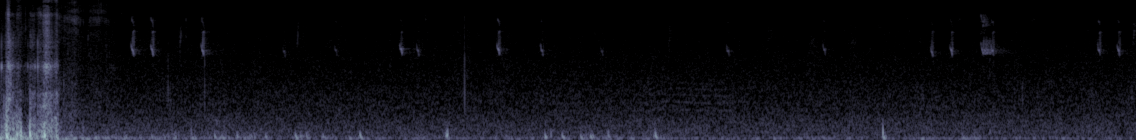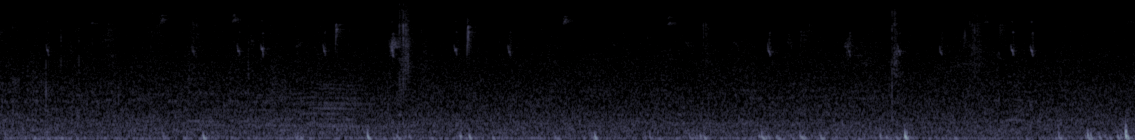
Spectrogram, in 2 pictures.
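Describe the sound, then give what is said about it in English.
Wild bird calls: scattered short, high chirps and clucks come and go irregularly over a steady low rumble, fairly quiet throughout, with no one talking. “Wild bird.”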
